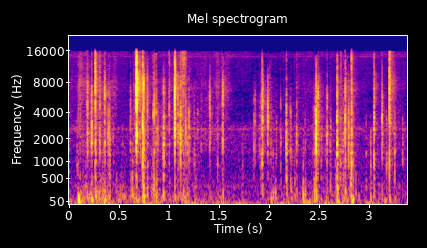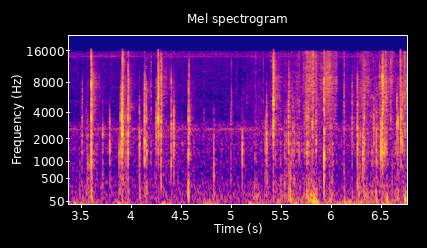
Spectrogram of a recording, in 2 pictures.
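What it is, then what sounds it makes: Thin plastic bag crinkled. A small, empty, thin clear plastic bag is crinkled and squeezed between the fingertips. The result is a dense run of quick, bright crackles and crinkling snaps with very little low end. Each snap dies away almost instantly under a faint, steady hiss.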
